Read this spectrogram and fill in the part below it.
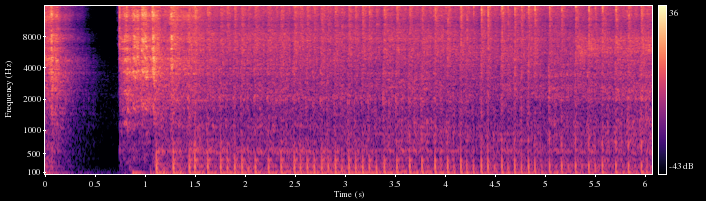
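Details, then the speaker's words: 1995 Suzuki RM125 two-stroke dirt bike with fresh top end, early heat cycles after shop work, previously reluctant to start: cold start catches at once into a crisp, even crackle, no rattle or misfire; healthy. "And I do want to show you guys what this thing sounds like with the fresh top end."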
